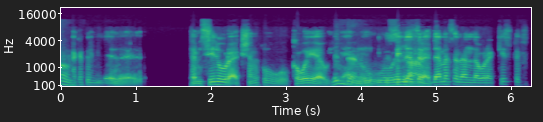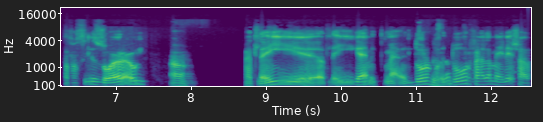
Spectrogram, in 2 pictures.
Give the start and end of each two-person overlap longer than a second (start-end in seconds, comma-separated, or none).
3.7-5.0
